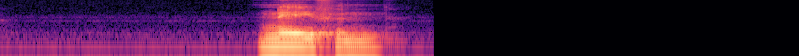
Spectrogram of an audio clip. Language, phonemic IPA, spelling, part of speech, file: Dutch, /ˈneː.və(n)/, neven, preposition / noun, Nl-neven.ogg
- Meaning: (preposition) 1. beside, next to 2. in addition to; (noun) plural of neef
